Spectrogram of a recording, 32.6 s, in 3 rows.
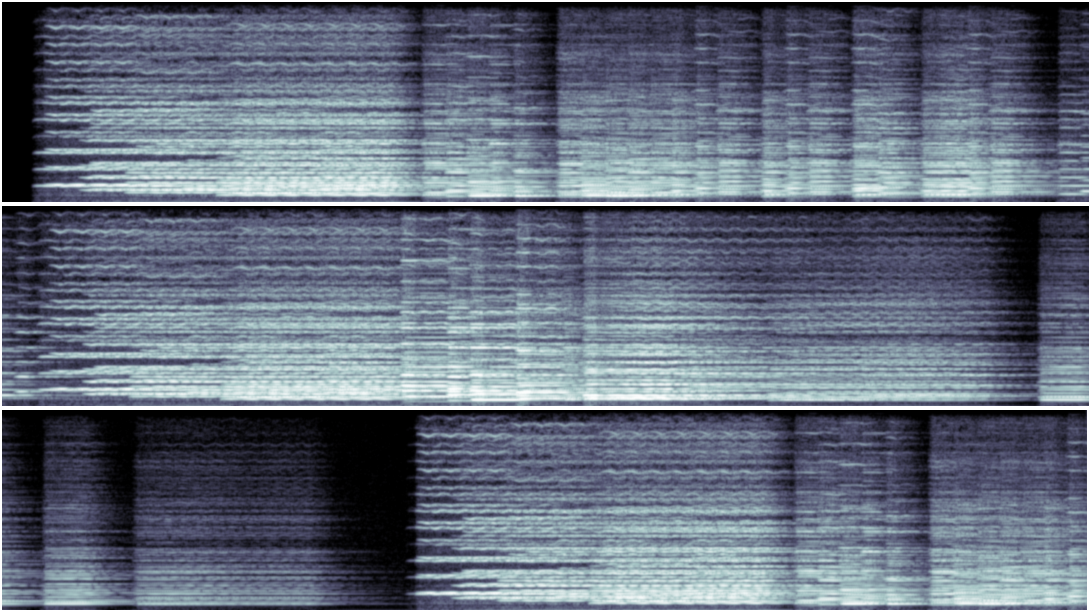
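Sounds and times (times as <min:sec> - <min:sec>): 
four violins playing a concertante: 0:00.8 - 0:22.6, 0:26.0 - 0:32.5.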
